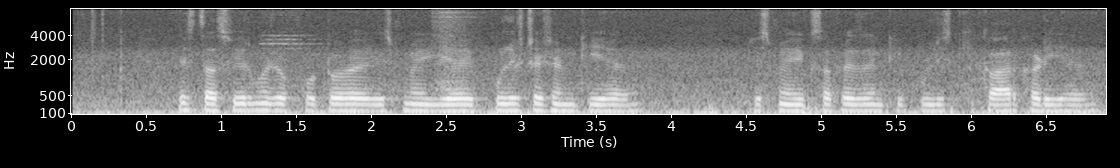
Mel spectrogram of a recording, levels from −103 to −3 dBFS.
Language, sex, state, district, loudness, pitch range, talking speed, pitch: Hindi, male, Chhattisgarh, Raipur, -14 LUFS, 130-145 Hz, 200 wpm, 140 Hz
